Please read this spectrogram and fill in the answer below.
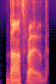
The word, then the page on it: bathrobe: British English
